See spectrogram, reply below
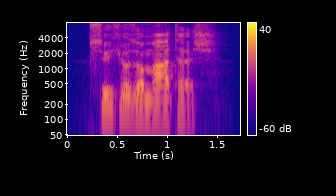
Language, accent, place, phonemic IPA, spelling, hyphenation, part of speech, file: German, Germany, Berlin, /ˌpsyçozoˈmaːtɪʃ/, psychosomatisch, psy‧cho‧so‧ma‧tisch, adjective, De-psychosomatisch.ogg
- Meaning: psychosomatic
